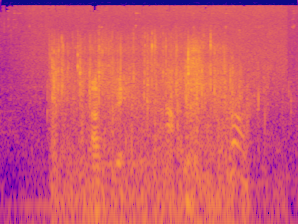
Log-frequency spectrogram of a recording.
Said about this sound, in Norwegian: Det vi hører sprake i bakgrunnen her, det er den siste av plakatene oppe i Stilla som nå brenner.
